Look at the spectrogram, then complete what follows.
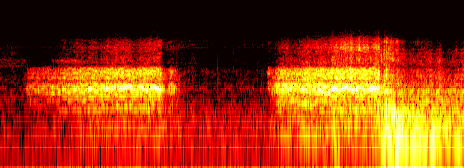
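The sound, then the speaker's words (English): A truck, grabbed with its keys left inside, whines as its engine cranks, pauses, then cranks again and catches, settling into a low, steady rumble as it starts to pull away, loud. “I will take a chance on the confusion and grab that first truck.”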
